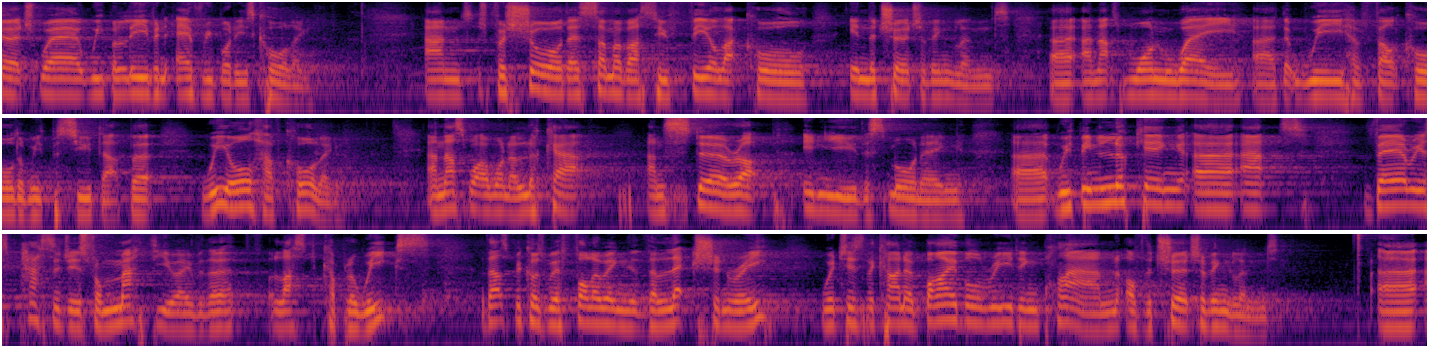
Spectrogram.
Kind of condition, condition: setting, large echoing room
